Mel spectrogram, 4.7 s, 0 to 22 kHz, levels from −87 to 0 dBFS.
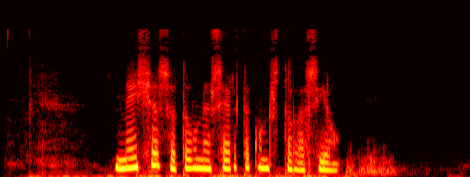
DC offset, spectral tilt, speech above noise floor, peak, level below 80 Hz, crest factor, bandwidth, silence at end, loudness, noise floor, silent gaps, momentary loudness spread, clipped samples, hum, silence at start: under 0.1%; -8.5 dB/octave; 47 dB; -10 dBFS; -56 dBFS; 16 dB; 11.5 kHz; 0.9 s; -26 LUFS; -72 dBFS; none; 23 LU; under 0.1%; none; 0.65 s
